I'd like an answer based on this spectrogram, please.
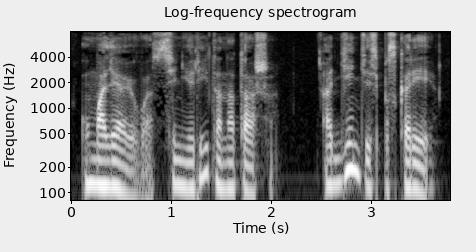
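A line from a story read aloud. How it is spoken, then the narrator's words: Exclaimed. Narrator (Russian): воскликнул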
